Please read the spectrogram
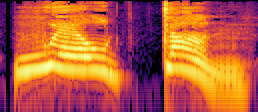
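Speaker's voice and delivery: high, drawn-out praise; impressed congratulation. A narrator's reading. Narrator to friend with a pet spider, impressed congratulation. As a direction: praise a friend with delighted admiration.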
